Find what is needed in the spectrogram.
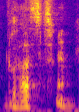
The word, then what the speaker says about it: Gloucester: You call it Gloucester. – Gloucester. Yeah, that's right.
